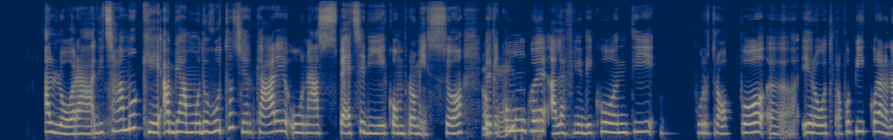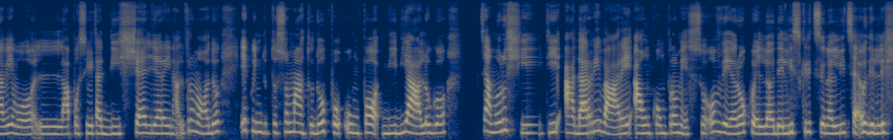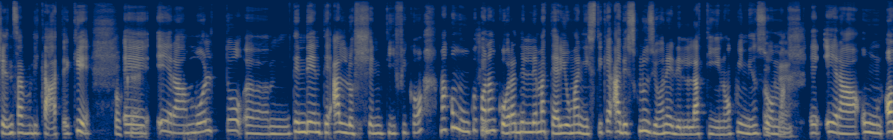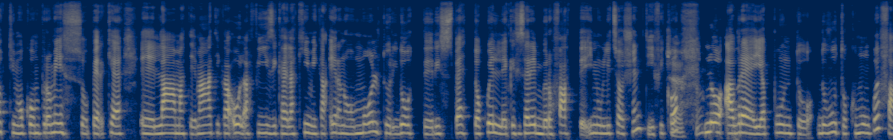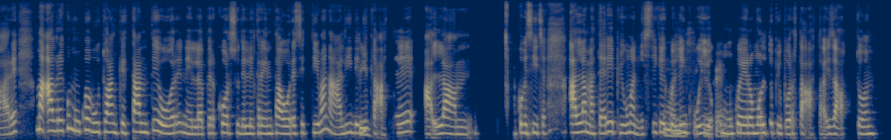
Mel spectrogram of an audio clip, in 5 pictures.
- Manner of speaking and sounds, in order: "applicate" said as "avvlicate"; lip smack
- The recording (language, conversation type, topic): Italian, podcast, Quando hai detto “no” per la prima volta, com’è andata?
